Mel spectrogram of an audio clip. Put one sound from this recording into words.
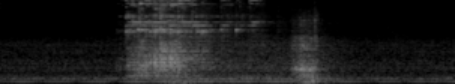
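A cat bats a small plastic ball that rattles across a bathtub.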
